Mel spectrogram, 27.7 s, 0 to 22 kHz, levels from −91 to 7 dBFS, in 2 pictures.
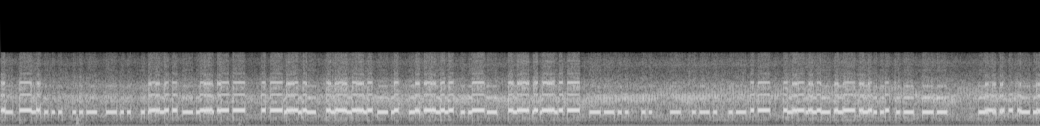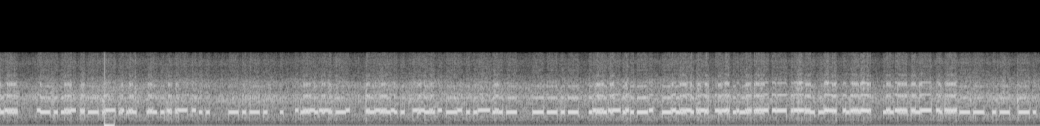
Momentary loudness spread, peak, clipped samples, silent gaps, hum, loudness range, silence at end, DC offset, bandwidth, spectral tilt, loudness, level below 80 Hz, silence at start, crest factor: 5 LU; 0 dBFS; 0.2%; none; none; 3 LU; 0 s; 1%; 4 kHz; -8 dB/octave; -11 LUFS; -44 dBFS; 0 s; 10 dB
